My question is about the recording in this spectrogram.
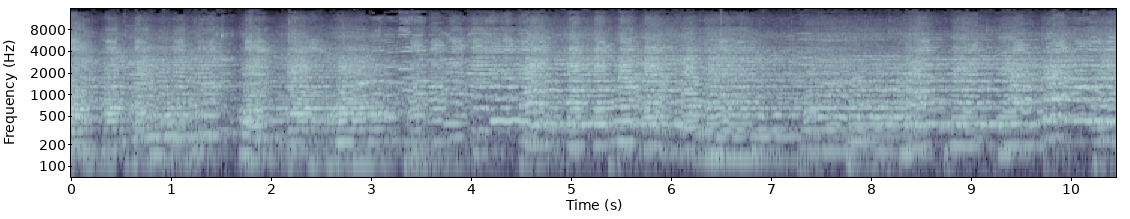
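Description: A live orquesta típica playing tunantada dance music, with saxophones carrying the melody over violins in a steady, continuous strain.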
